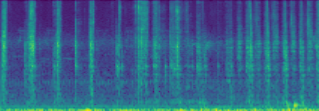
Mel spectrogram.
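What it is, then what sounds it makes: Crumbling aged foam seal strip. Fingertips and nails rub and scratch an aged, crumbling white foam seal strip on the top edge of a car's aluminum radiator, knocking bits off. A rapid series of dry, bright scratching strokes sounds over a steady low hum.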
